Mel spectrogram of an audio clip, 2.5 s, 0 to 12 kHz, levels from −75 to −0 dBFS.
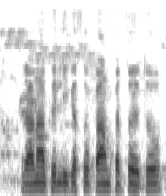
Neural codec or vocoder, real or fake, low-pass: none; real; 9.9 kHz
